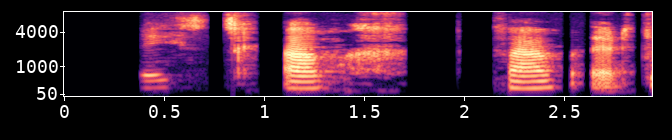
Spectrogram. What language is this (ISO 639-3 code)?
isl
